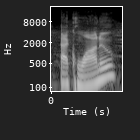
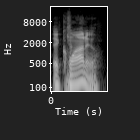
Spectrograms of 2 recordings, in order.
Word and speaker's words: Ekwonu: Last name, small ECK hyphen capital WAHN hyphen small EW. I think you're damn close, if not. Akeem Ekwonu.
